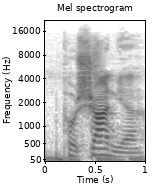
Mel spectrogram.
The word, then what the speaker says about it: Powstanie: in there but but it looks like palestinian but it's pronounced poshanya it's a polish word and actually so you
